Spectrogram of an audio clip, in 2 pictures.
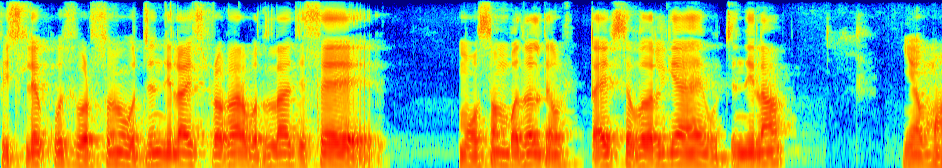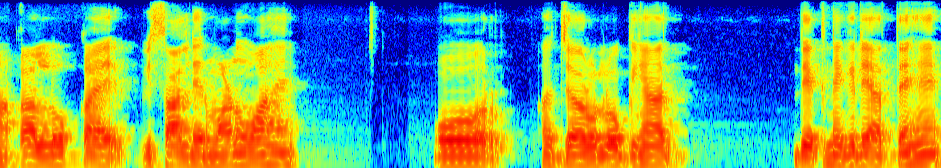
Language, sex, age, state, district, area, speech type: Hindi, male, 45-60, Madhya Pradesh, Ujjain, urban, spontaneous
